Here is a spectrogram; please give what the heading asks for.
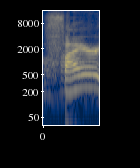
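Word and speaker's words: FHIR: think first of all fire is going to fast healthcare interoperability resource spelled f-h-i-r it's like the new hipaa you got to spell it right right and so i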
